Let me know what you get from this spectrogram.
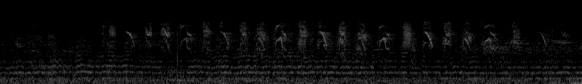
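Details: Buzzing of Asian honey bees: a steady low drone beneath rapid, pulsing higher buzzes that swell and fade several times a second.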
